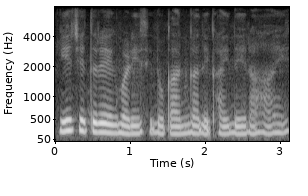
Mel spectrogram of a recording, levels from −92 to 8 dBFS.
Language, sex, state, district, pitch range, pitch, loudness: Hindi, female, Madhya Pradesh, Bhopal, 175-205 Hz, 180 Hz, -14 LUFS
